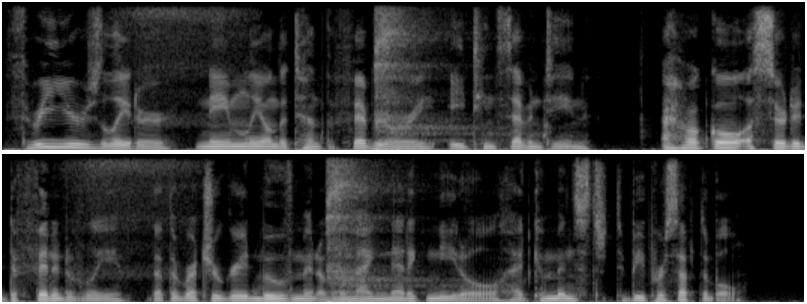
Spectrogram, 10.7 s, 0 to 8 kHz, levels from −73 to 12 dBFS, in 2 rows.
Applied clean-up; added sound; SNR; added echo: none; Breathing; 13 dB; none.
